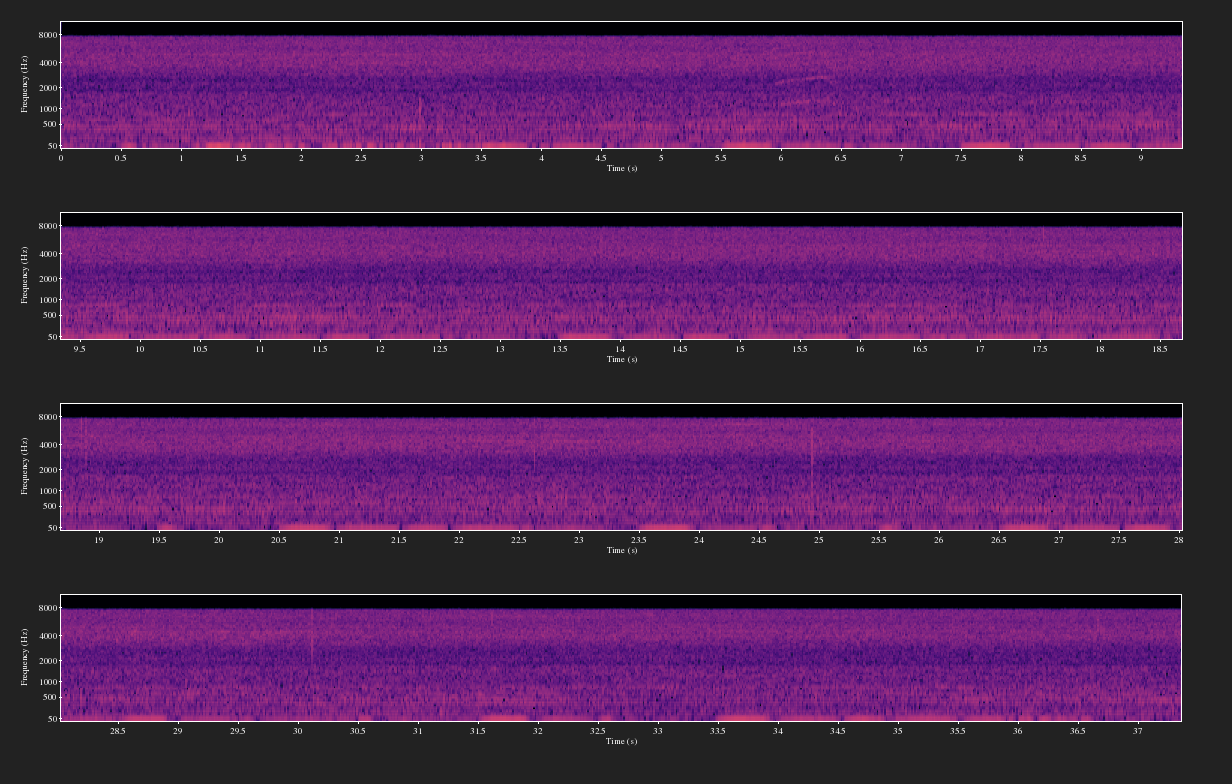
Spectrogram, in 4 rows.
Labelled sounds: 5.9	6.5	killer whale, southern resident, J pod, 1.0 to 8.0 kHz

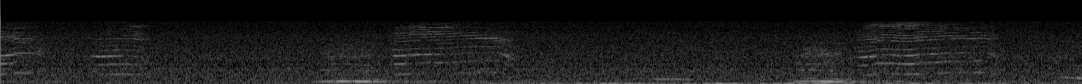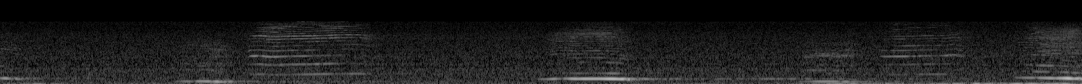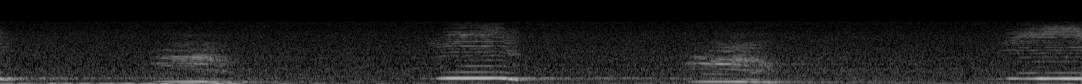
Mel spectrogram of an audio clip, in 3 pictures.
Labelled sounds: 0.0	0.5	humpback whale, 1.4 to 3.6 kHz
0.9	1.5	humpback whale, 1.3 to 6.2 kHz
3.9	5.2	humpback whale, 1.0 to 6.9 kHz
8.2	9.9	humpback whale, 0.90 to 7.3 kHz
13.3	14.5	humpback whale, 0.86 to 7.8 kHz
16.5	17.0	humpback whale, 4.1 to 5.8 kHz
18.9	20.5	humpback whale, 1.3 to 5.8 kHz
21.2	21.5	humpback whale, 3.4 to 3.6 kHz
23.2	23.9	humpback whale, 0.93 to 1.6 kHz
25.9	27.6	humpback whale, 0.80 to 4.6 kHz
28.4	29.3	humpback whale, 0.90 to 2.5 kHz
31.6	32.4	humpback whale, 1.8 to 6.0 kHz

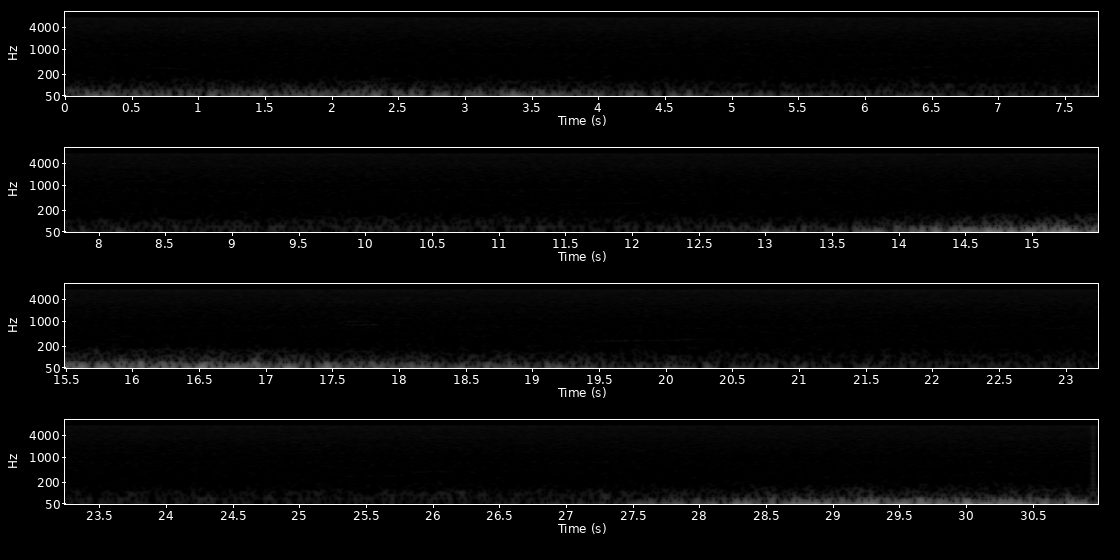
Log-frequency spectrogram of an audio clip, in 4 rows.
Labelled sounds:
17.6	17.9	humpback whale, 0.80 to 0.86 kHz

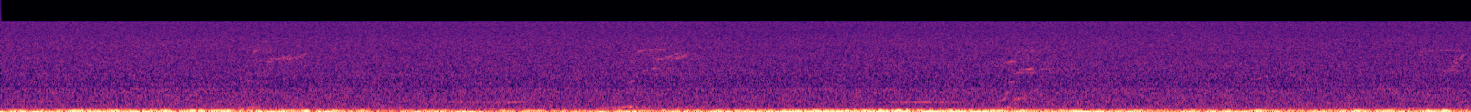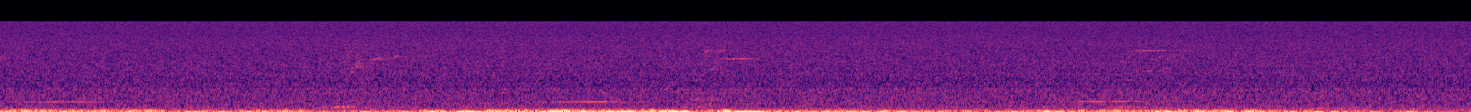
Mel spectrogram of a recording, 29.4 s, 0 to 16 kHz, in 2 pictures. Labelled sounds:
2.7	3.1	humpback whale, 2.0 to 2.6 kHz
6.6	6.9	humpback whale, 2.1 to 2.6 kHz
21.9	22.2	humpback whale, 2.1 to 2.3 kHz
26.0	26.4	humpback whale, 2.8 to 2.9 kHz

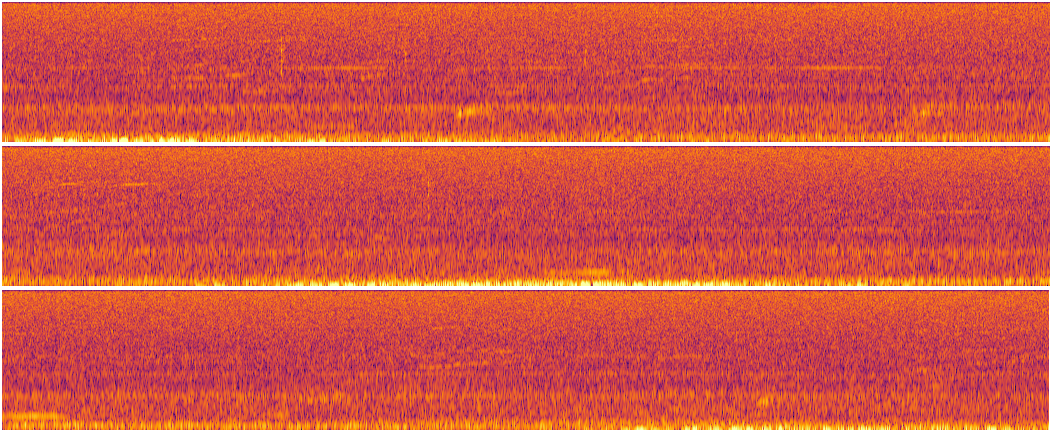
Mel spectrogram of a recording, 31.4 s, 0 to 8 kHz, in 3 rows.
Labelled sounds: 2.4	2.6	humpback whale, 1.1 to 1.2 kHz
11.7	12.0	humpback whale, 3.3 to 3.5 kHz

